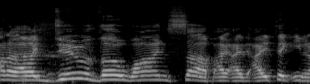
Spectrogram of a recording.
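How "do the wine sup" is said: wine sup sounded out very slowly and carefully. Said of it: "I can't butcher that one".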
